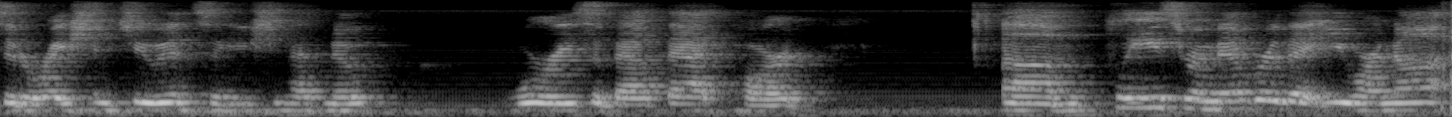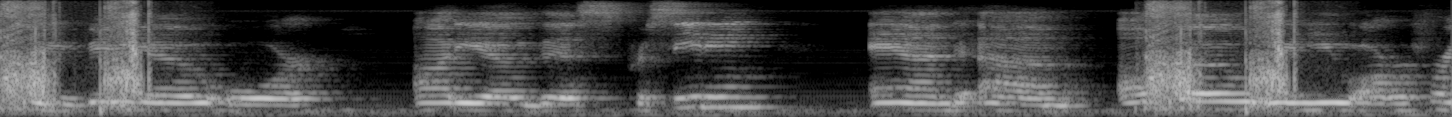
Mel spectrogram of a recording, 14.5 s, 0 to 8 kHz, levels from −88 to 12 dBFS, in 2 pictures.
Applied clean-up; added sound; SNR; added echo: none; Writing; -1 dB; reverberation time 0.5 s.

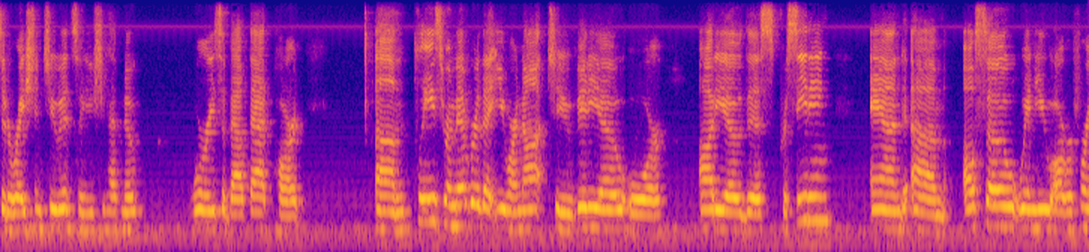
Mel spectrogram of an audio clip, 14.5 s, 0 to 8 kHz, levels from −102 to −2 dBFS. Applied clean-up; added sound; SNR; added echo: none; none; none; none.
